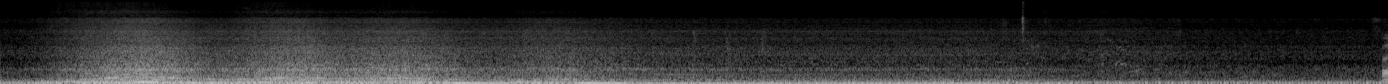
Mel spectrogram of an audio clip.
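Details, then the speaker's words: Toyota Fortuner petrol (possibly 2TR) with LPG, on petrol, revved: climbs then sags and stumbles, popping from the exhaust; misfire on both fuels, later traced to rat-chewed injector wiring killing cylinder 2. "จัดเลยอันนี้น้ำมันนะฟังเสียงท่อกันป๊อกๆๆเลยอ่ะ"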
